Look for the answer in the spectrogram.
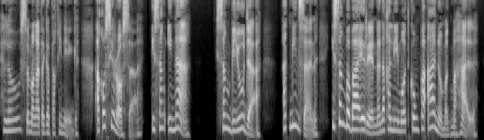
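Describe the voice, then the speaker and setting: Woman acting as a lonely widowed mom narrating her audio drama, wistful and yearning, very expressive pitch, close dry sound. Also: moderate pace, no room sound. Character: lonely middle-aged widowed mother, wistful and secretly yearning. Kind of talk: first-person dramatic audio story narration.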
